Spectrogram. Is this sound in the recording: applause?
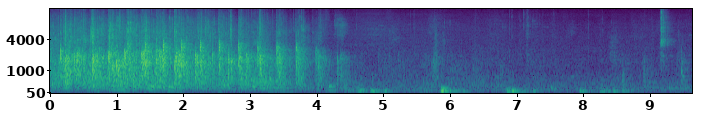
yes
